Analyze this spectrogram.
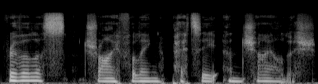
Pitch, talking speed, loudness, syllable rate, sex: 145 Hz, 95 wpm, -23 LUFS, 3.4 syllables/s, male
